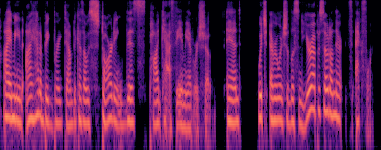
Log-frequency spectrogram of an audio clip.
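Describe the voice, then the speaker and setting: A woman's voice: on the low side, fast talker, no room sound, studio quality. A middle-aged woman chatting candidly as a podcast guest, rambling and swearing freely, often laughing. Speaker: podcast guest, musician and writer. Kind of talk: casual conversation.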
